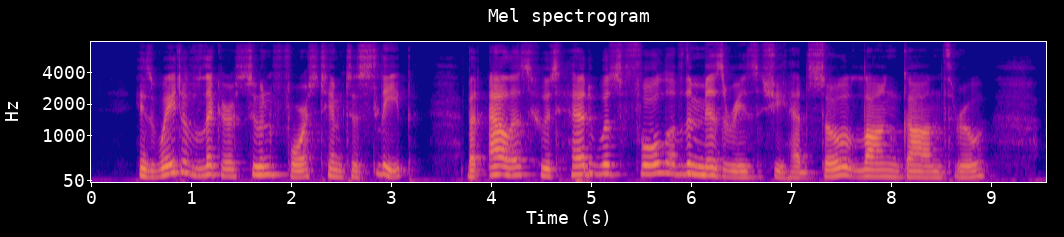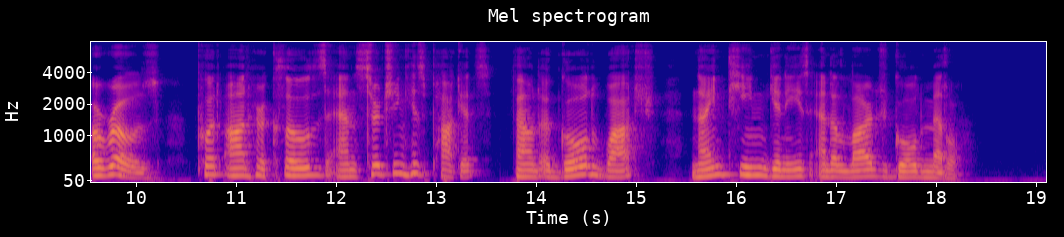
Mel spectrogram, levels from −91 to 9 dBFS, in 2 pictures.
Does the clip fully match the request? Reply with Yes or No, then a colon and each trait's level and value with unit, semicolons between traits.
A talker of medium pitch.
Yes: medium, 145 Hz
